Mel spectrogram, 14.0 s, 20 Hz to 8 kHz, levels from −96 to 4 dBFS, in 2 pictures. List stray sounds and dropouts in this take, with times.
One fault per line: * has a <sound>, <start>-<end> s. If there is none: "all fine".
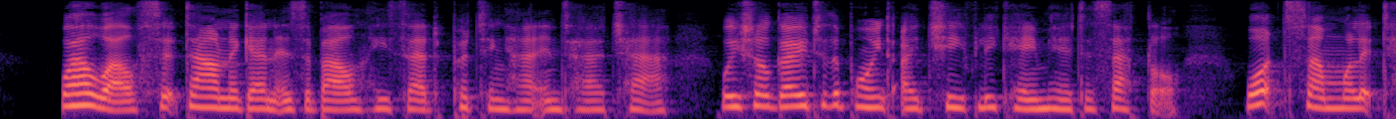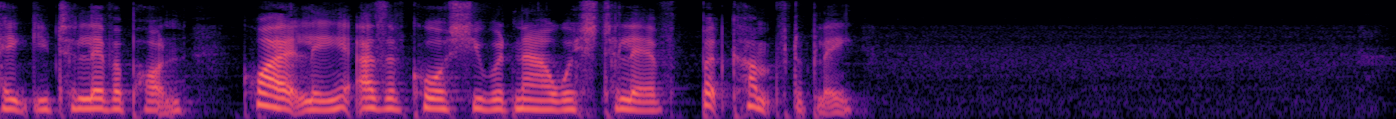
all fine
